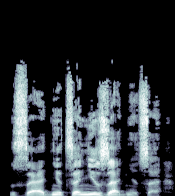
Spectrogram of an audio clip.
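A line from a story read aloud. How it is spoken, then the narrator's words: Growled. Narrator (Russian): прорычал начальник базы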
